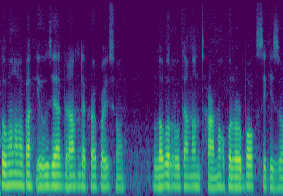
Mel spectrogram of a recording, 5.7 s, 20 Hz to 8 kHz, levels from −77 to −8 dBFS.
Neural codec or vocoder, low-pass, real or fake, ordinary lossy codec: codec, 16 kHz, about 1 kbps, DyCAST, with the encoder's durations; none; fake; none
